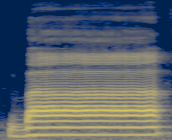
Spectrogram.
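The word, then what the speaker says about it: ب: আলিফ আলিফ এরকম তারপরে বা দুই ঠোঁট মিল করে ওই ঠোঁট থেকে উচ্চারণ করতে হবে বা আবার বলেন আমার সাথে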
